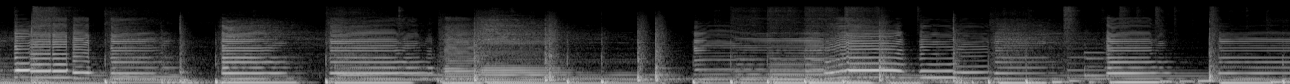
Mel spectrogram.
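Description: Live jazz band: tenor saxophone playing the melody over electric bass, keyboards and drum kit, with a saxophone note bending upward a little past the middle. The tune is built on the notes of a mourning dove's call.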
